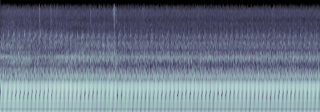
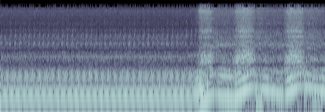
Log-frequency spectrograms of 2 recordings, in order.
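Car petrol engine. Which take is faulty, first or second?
first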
